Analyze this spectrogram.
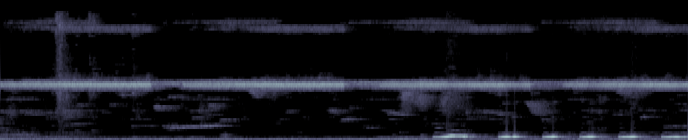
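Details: {'caption': 'After a noisy stretch, a captive Bangkok zebra dove from Kroya, Cilacap, Central Java begins its competition-grade song with six quick mellow coos. A constant high whine and low rumble persist throughout.'}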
